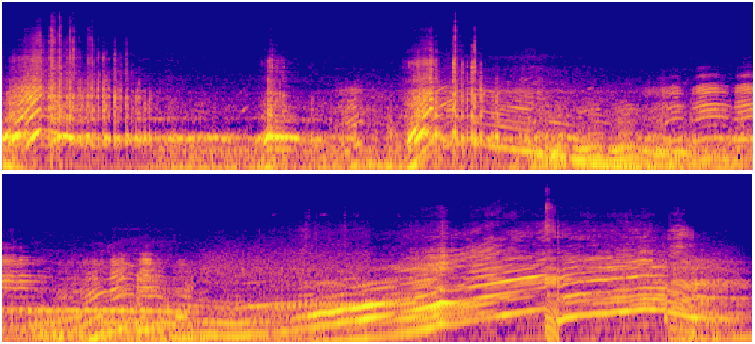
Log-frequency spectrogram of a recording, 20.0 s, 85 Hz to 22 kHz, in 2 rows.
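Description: Lamborghini Huracán's V10 engine blipped in sharp revs with crackles in the first six seconds, then running steadily. Over the last several seconds it accelerates away, revs climbing, dropping briefly at an upshift about seventeen seconds in.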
